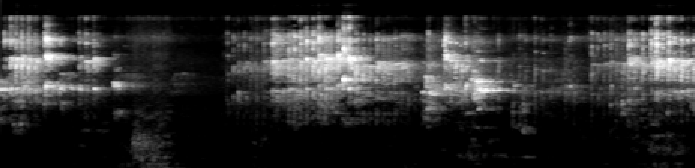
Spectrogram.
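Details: Many budgerigars chattering together at food time, a continuous dense high twittering with rattling, chime-like overtones and a brief quieter gap midway.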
